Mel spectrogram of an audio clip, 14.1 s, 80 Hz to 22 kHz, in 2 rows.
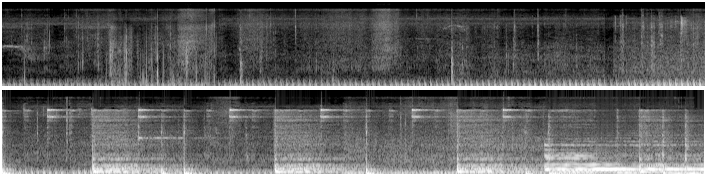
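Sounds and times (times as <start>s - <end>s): electric grass trimmer running: 0.2s - 12.4s
loud steady high tones: 9.8s - 14.0s.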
